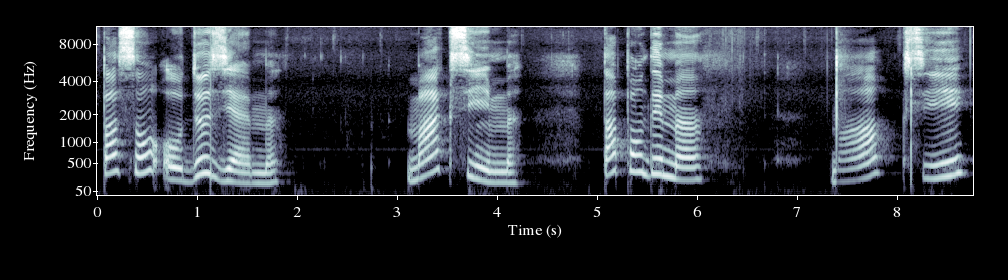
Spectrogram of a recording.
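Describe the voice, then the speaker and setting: Woman, preschool teacher, very slow, mellow, encouraging. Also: fairly high pitch, animated. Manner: slow, drawn-out and encouraging, praising often. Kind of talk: recorded reading lesson for young children.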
